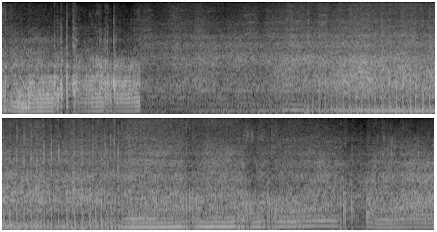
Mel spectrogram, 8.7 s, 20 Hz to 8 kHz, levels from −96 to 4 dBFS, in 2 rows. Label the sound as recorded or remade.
remade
